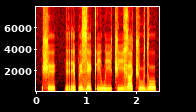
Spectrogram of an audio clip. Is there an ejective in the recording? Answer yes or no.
yes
